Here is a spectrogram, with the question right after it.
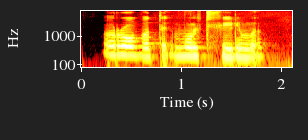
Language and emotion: Russian, neutral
